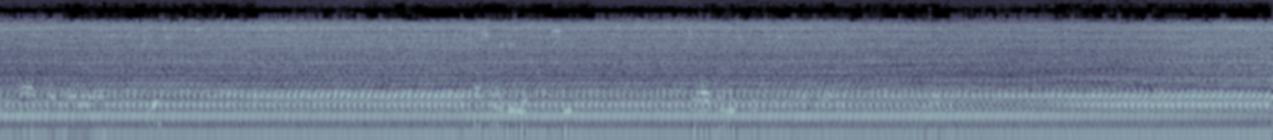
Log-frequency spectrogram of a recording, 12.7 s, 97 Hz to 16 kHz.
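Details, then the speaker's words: Toyota 4A-FE engine at idle: steady idle with a light, fairly regular tap about two per second; knock, owner suspects camshaft or valves, unconfirmed. "Такое чувство, что распредвал или клапана."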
